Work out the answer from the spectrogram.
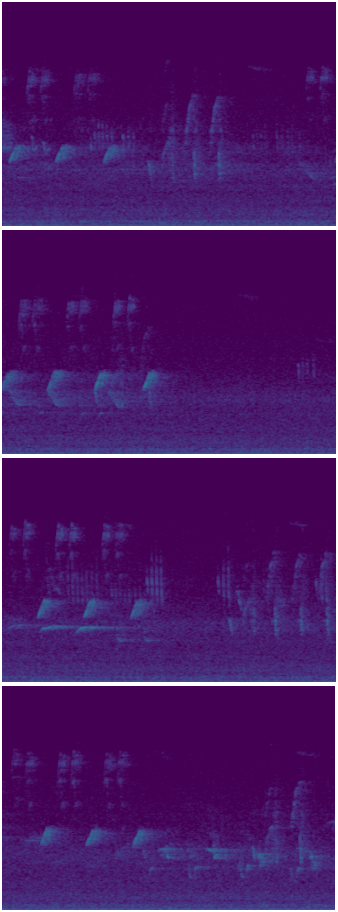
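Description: Faint birdsong: phrases of short, high chirping notes repeated with pauses, over a faint low steady hum.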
